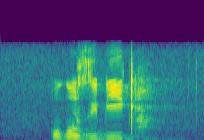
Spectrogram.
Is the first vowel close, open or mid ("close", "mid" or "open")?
close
